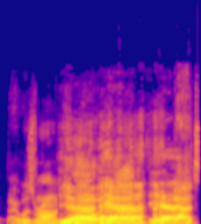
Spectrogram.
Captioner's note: all agreeing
